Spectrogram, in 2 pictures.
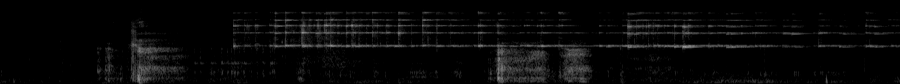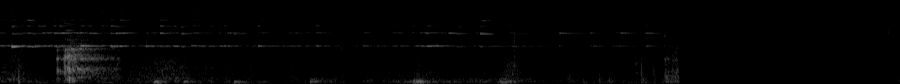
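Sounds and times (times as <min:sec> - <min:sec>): metal chain rattling: 0:01.9 - 0:15.8
glass chandelier prisms clinking: 0:02.0 - 0:15.8.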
